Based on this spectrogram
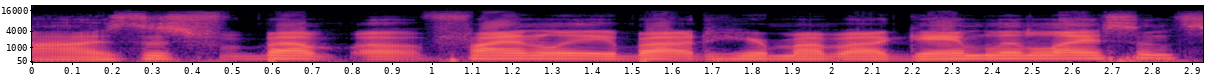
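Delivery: put-on thin, tinny young woman's voice like an intercom speaker. Voicing a woman answering over an intercom: tinny young woman's voice over intercom. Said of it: "you'd say probably a young woman's voice say".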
